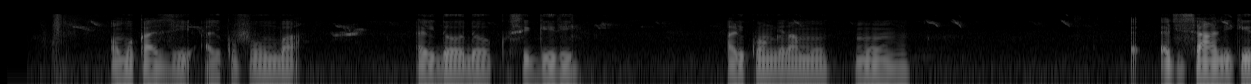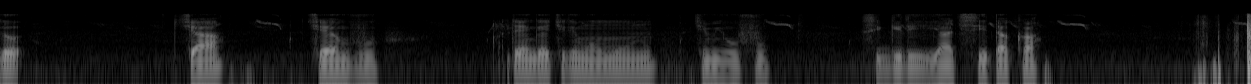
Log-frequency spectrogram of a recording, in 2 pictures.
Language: Soga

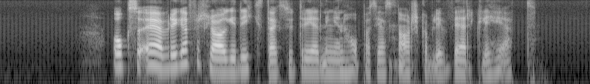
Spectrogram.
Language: Swedish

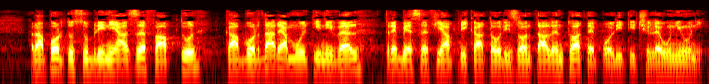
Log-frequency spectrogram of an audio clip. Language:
Romanian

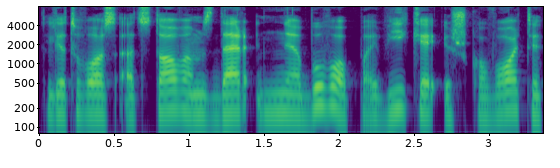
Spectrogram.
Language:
Lithuanian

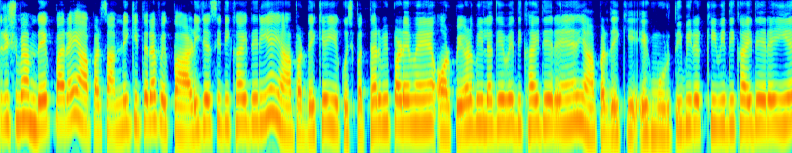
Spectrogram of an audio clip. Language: Hindi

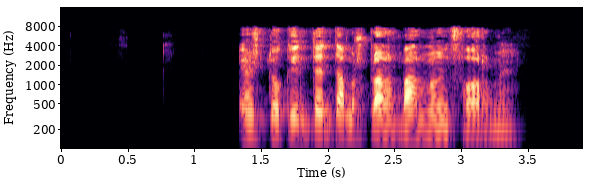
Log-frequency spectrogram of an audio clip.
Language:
Galician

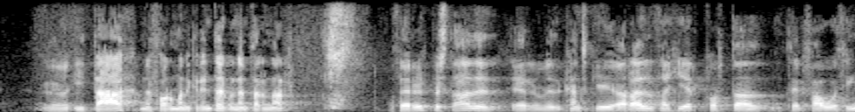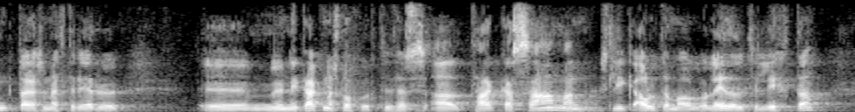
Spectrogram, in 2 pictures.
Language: Icelandic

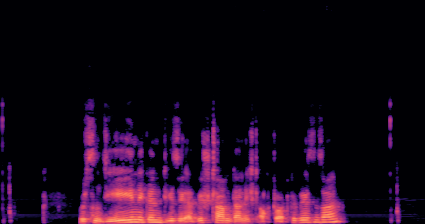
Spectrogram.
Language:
German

